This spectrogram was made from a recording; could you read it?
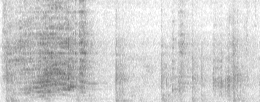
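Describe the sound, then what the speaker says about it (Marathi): A spoon stirs besan pithale batter with moong dal in a pot over a high flame, giving soft scraping and clinking strokes, a longer rub at first, then several shorter knocks and scrapes, close and fairly quiet. "आता गॅस इथे मोठा करायचा आहे आणि छान चमच्याने ढवळून घ्यायचं आहे."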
